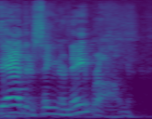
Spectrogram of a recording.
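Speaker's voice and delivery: plain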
